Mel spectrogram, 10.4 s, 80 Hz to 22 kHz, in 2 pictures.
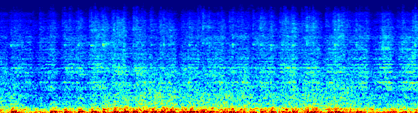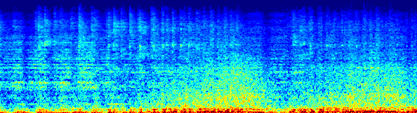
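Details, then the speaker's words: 1990 Toyota Pickup with swapped 3.4L 5VZ-FE V6, first start with new injectors: loud lumpy uneven idle with dips, running very rich, fuel puddling from exhaust and heavy smoke; owner suspects something tricking the ECU into over-fueling. "well the guy wasn't lying this thing sure runs rich so i kind of wiped it up there was some puddles of fuel coming out the exhaust and just smoking out the whole neighborhood"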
